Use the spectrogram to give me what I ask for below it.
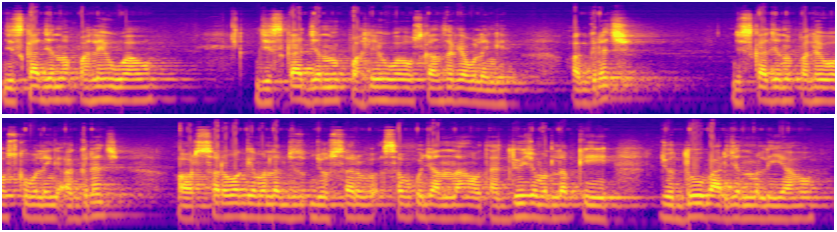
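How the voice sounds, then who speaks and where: A man's voice: mid-range voice, mellow. A man teaching an online exam-prep lesson, repeating each term several times and quizzing his listeners. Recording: echoey, dull lo-fi room sound.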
